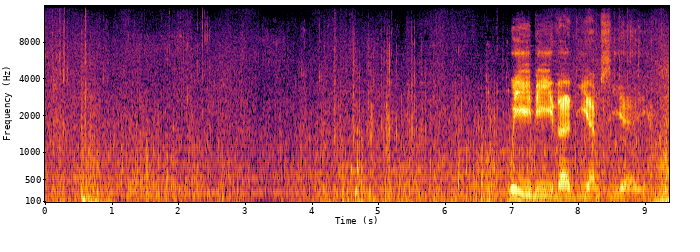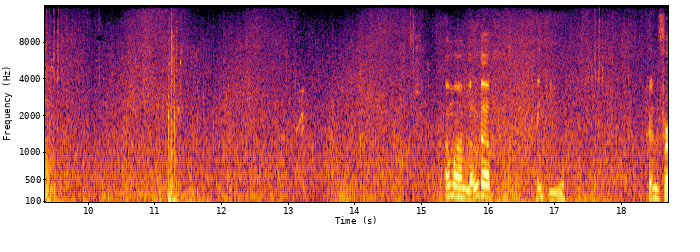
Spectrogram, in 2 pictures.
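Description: Ocean waves wash and rumble steadily.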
